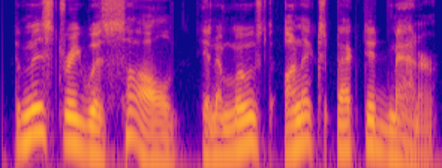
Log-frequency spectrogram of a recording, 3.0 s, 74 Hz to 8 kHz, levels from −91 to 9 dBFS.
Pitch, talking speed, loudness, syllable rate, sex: 115 Hz, 185 wpm, -16 LUFS, 6.4 syllables/s, male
